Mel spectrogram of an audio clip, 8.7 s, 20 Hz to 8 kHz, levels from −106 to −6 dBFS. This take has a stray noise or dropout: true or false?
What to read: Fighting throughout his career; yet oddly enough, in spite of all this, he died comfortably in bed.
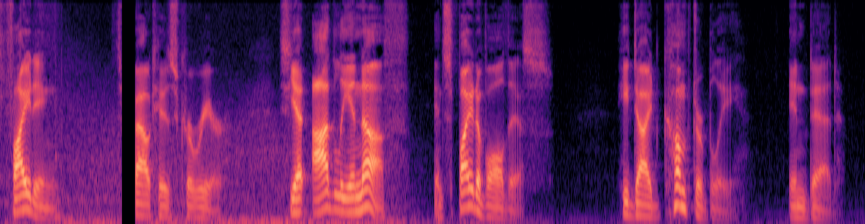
true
